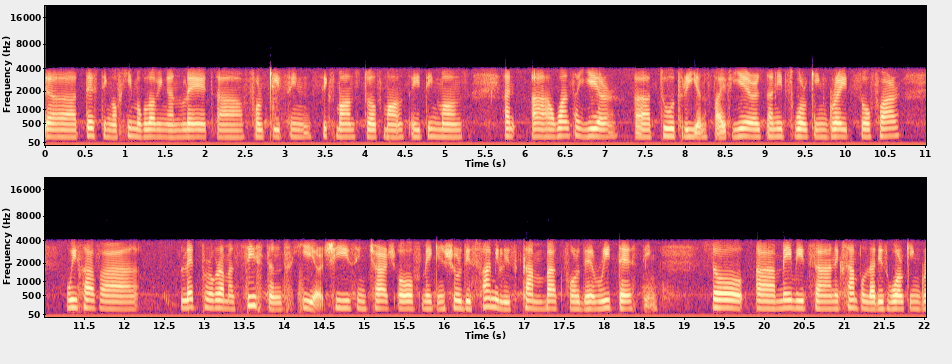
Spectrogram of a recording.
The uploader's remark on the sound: May 2005 Author in the Room® Teleconference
